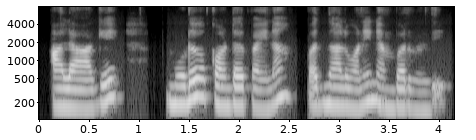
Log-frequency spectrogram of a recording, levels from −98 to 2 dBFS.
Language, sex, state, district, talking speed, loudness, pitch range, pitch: Telugu, female, Telangana, Hyderabad, 115 wpm, -21 LUFS, 175-230 Hz, 185 Hz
